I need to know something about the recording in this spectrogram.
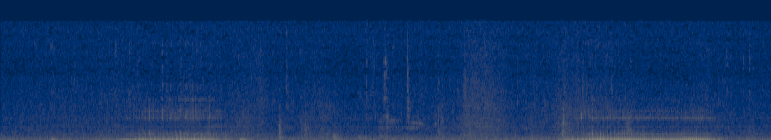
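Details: Two long, rattling snores on breathing in, about four seconds apart, with quiet breaths between, from a sleeping old man; loud snoring.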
